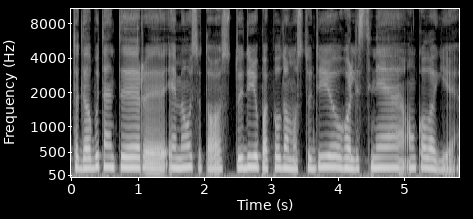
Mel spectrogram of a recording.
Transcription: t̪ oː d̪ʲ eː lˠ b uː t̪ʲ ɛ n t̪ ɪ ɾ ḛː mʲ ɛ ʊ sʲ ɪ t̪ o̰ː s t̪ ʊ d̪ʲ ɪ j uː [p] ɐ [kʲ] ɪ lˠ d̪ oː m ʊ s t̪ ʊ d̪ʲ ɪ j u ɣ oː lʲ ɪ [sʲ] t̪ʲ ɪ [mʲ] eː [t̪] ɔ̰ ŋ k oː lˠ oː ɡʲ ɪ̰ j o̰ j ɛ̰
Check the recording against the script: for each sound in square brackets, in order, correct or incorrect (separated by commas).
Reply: correct, incorrect, correct, incorrect, incorrect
